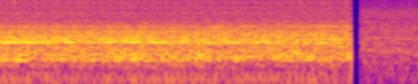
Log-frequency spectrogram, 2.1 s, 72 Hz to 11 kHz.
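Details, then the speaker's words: Auction BMW X5 just after a new low-pressure fuel pump was installed, starting on the second try after priming: a smooth, steady idle with an even hum and no knocks, misses or hunting; the engine sounds healthy and purrs. "listen to that thing purr"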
